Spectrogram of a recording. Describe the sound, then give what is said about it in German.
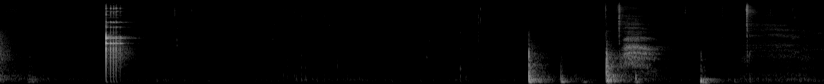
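One bright, ringing clink of glasses in near silence, followed a few seconds later by a run of soft gulping and mouth sounds as someone drinks. “Ich sage jetzt erstmal Prost. Prost.”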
